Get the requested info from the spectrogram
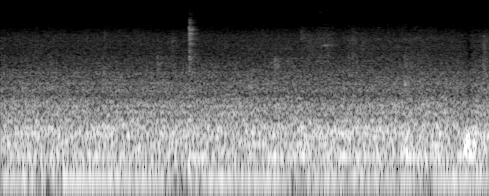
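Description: Taiwan Railway local commuter train rolling slowly through a station, with a steady low rumble. A brief high click comes about two seconds in and a short thump near the end.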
